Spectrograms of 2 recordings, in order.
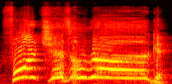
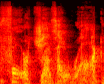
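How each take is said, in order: First: It is said in a plain, normal speaking voice. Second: It is said in a growling monster voice.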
